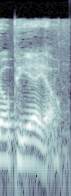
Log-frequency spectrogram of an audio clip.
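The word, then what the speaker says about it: OPIAO: a concept between invented called o p i a o which stands for only positivity in and out or inside and out what is that and how do you practice that well okay I pronounce it opao I even have a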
